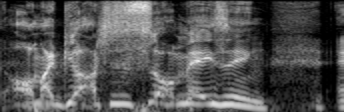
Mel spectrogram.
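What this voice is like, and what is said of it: Imitates another person's voice. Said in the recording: “good impression.”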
